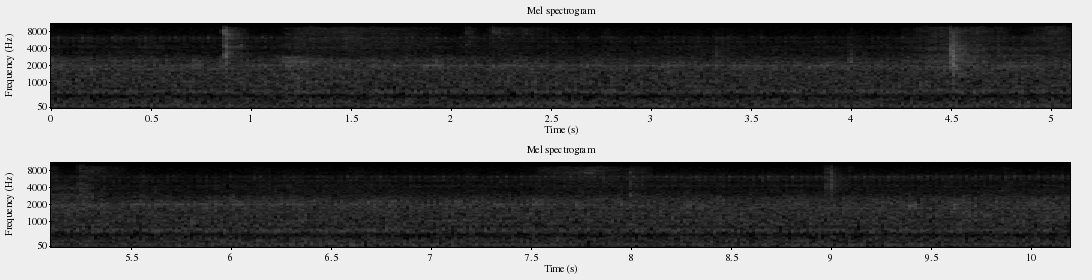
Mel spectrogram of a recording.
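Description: Steady low background hum, with a few faint clicks.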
